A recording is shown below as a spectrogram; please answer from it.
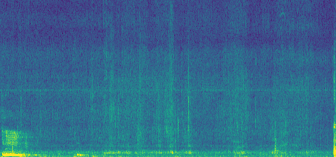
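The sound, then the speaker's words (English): Butter melting in a pan gives a faint, steady sizzle with soft crackling. It is slightly louder at the very start and then settles into an even hiss throughout. “All right, now we're going to melt our butter. And once we get it completely melted, which we're almost there,”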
